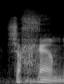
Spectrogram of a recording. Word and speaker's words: Shechem: So Shechem is how they pronounce it. So there you go. Hockey, a good loogie in your throat and you're saying it correctly.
